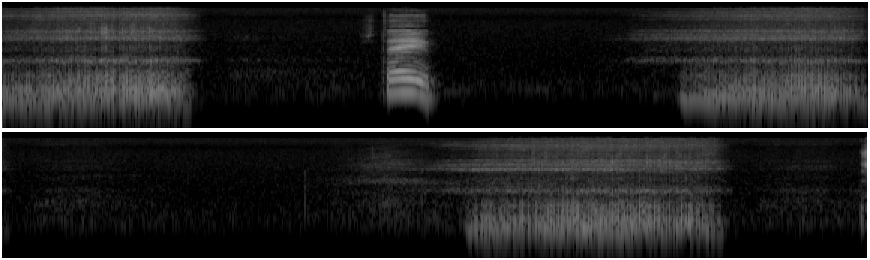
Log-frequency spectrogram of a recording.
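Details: Adult male partner snoring in his sleep before being woken and asked to turn over: three long, loud, rumbling snores about every four seconds with a brief voice between; heavy snoring.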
